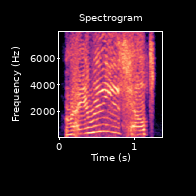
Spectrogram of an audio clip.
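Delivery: put-on high, bouncy young pony voice; a cheerful young mare; bubbly Pinkie voice. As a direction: chirp it out like an eager filly. Pinkie answers her teacher cheerfully.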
